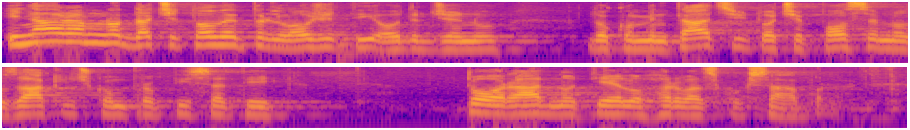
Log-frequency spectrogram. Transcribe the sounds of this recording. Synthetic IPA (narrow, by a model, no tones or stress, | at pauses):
inaːɾaʋno̞d̪at͡ɕe̞t̪o̞mepɾilo̞ʒit̪io̞d̪ɾed͡ʑe̞nu | d̪okume̞nt̪aːt̪sijut̪o̞ːt͡ɕe̞po̞ːse̞bnozaːkʎʲut͡ʃko̞mpɾo̞piːsat̪i | t̪o̞ːɾaːd̪no̞t̪jeːlo̞xr̩ʋaːt̪sko̞ɡsaːbo̞ɾa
